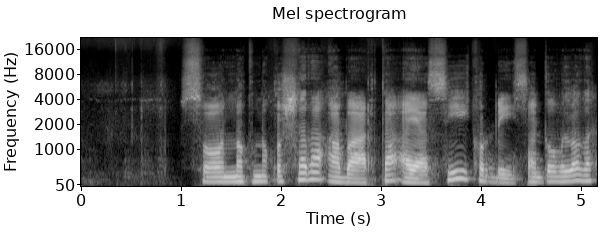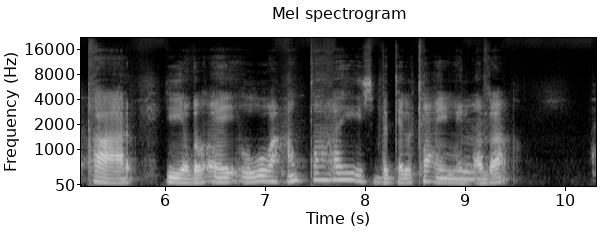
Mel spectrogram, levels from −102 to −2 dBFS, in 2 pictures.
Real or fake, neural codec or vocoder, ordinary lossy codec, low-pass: fake; codec, 44.1 kHz, 1.7 kbps, Pupu-Codec; none; none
